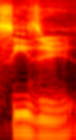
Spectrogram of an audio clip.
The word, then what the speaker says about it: Caesar: Like, imagine imagine Julius Caesar saying or sorry, I guess Kaiser it's meant.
